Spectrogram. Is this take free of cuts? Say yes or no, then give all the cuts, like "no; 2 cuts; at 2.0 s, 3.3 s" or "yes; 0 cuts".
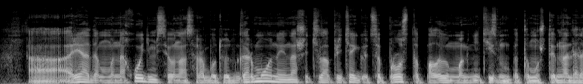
yes; 0 cuts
